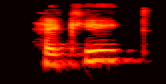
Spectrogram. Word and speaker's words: Hecate: And she was often mentioned as a priestess of the goddess Hecate, who, or I don't know how you pronounce this in English. I just Hecate? Say it with Hecate? My Spanish accent. Hecate, I'm sorry. Hecate? – Yeah.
